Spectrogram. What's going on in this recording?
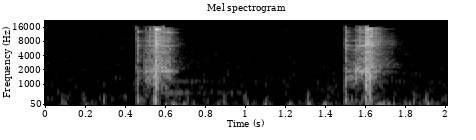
Grenade pin pull
While working with explosions, I had to recreate the elements for throwing a grenade. Well, here it the pin pull. I scraped a screwdriver on a wrench for the pull and clicked a lock-wrench around for the click part of the pin coming loose.
plug, pin, bomb, explosion, active, pull, boom, release, grenade, timed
